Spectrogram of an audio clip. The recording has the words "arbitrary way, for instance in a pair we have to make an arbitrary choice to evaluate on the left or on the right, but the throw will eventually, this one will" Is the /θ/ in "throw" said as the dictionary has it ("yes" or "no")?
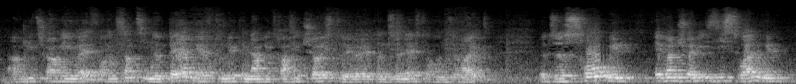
no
